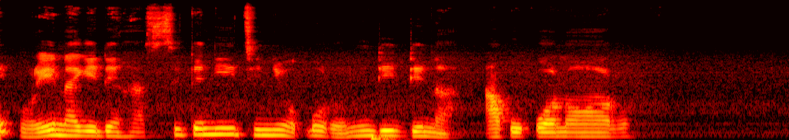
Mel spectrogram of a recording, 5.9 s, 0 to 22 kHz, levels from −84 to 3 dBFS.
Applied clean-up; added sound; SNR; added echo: none; Bass drum; 16 dB; none.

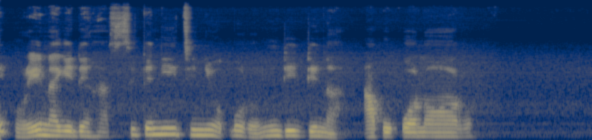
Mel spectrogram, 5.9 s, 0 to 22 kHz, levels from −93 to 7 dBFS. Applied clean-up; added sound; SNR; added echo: none; none; none; none.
